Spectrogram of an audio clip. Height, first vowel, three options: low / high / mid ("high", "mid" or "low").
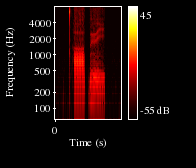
low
